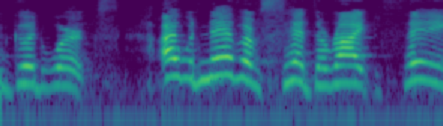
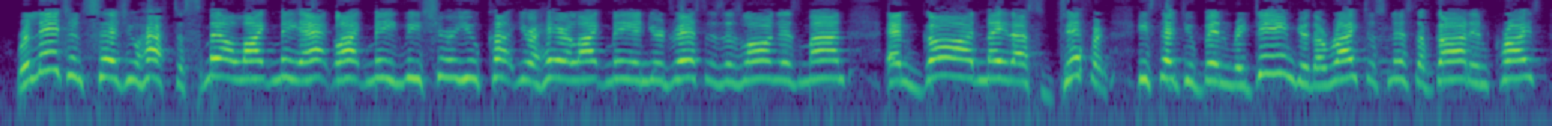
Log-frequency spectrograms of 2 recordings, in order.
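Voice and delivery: loud, raised preacher's voice; full-force preaching; 6 semitones higher, 10 dB louder than usual. Real, not acted. Preacher telling the congregation how they were set free, full-force preaching.

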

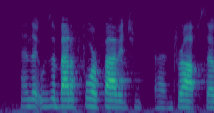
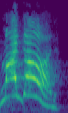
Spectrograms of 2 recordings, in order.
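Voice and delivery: booming declaration of faith; triumphant proclamation; 2 semitones higher, 15 dB louder, much slower than usual. Acted. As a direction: proclaim it with full force. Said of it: "He said".

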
